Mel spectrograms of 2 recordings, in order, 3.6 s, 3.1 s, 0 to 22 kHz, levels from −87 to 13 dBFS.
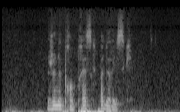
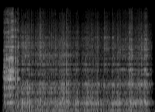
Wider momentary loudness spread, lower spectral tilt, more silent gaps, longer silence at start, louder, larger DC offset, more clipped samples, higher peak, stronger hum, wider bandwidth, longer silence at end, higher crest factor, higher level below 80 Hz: second, 10 LU vs 14 LU; first, -5 dB/octave vs -2.5 dB/octave; neither; about the same, 0.1 s vs 0.05 s; first, -22 LUFS vs -35 LUFS; neither; neither; first, -2 dBFS vs -10 dBFS; neither; about the same, 15 kHz vs 16.5 kHz; first, 0.8 s vs 0.1 s; second, 18 dB vs 26 dB; first, -30 dBFS vs -56 dBFS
